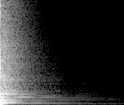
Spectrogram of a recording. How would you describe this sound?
Drumkit using tight, hard plastic brushes.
